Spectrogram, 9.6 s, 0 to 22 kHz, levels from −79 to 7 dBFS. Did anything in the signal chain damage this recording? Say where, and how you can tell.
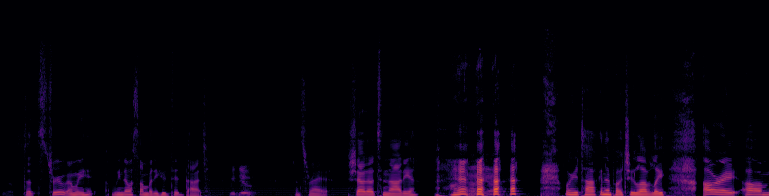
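Yes. GSM phone buzz enters at the analogue wiring from 2.40 to 4.45 s, starting just after "know somebody who did" and stopping before "out to". It is a hard, raspy buzz at about 217 Hz, rich in harmonics and unrelated to the speech, sitting about 32 dB below the signal. It holds steady throughout, which fits a phone on an active call. The handset's radio bursts were rectified by the analogue audio circuit and came through as this buzz.

There is also a sudden gain jump. At 5.84 s the speech and the background noise rise together by about 9 dB, with no fade between the two levels. They stay at the higher level until 8.72 s. Because the noise floor moves in step with the speech, the change was applied to the whole signal, not to the talker. The likely cause is a digital gain setting in the driver or call-processing stage, applied without a ramp.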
